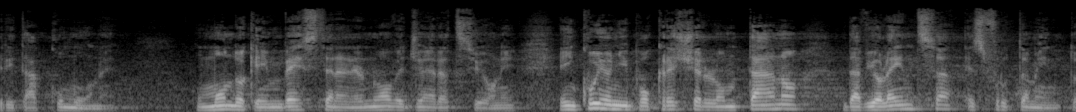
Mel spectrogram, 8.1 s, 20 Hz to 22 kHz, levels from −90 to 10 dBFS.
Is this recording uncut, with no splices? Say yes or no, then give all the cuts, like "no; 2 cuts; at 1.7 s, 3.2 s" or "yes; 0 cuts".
no; 1 cut; at 4.7 s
